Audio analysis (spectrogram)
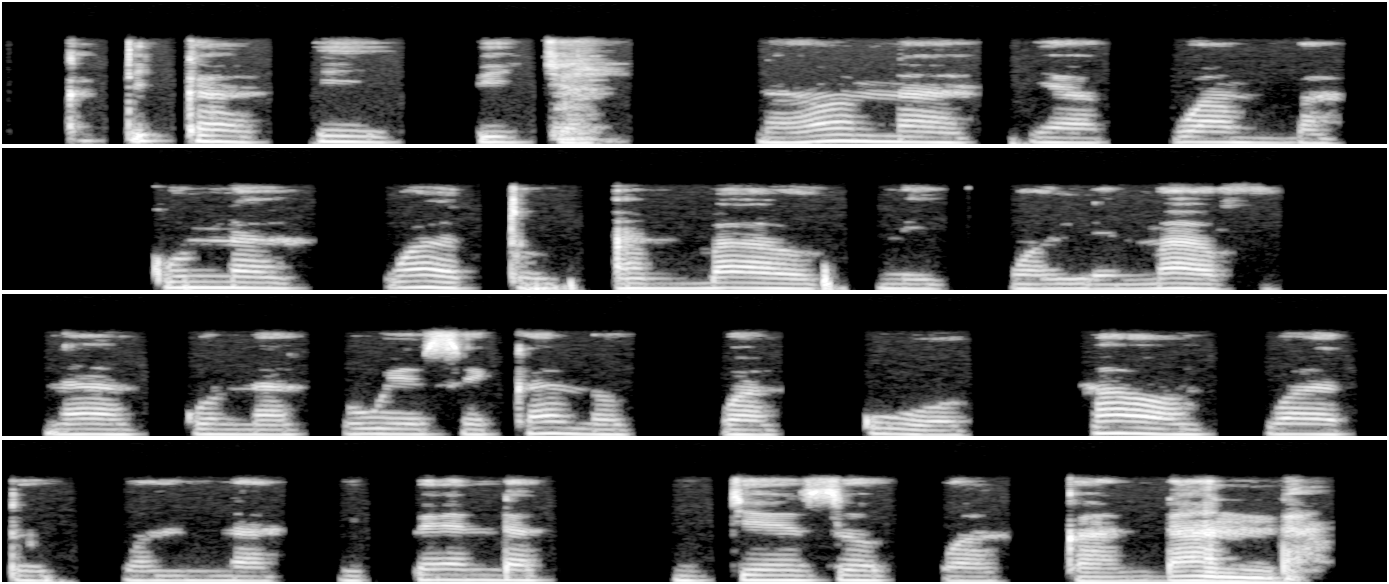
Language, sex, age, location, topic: Swahili, female, 36-49, Nakuru, education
